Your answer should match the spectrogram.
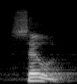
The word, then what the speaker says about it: Seoul: Bacanya apa yang benar? Seoul. Seoul.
